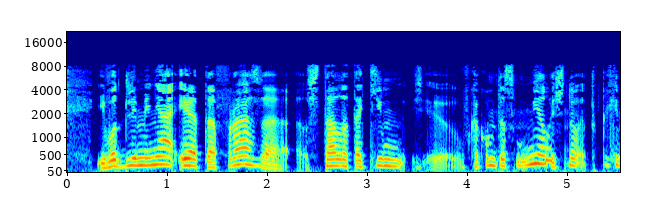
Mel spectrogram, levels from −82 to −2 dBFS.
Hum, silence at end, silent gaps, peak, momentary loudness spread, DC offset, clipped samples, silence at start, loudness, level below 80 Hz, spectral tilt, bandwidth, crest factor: none; 0 s; none; -8 dBFS; 14 LU; under 0.1%; under 0.1%; 0 s; -25 LUFS; -52 dBFS; -6 dB/octave; 8.8 kHz; 18 dB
